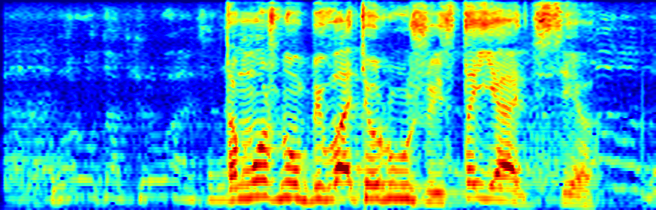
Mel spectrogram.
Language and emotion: Russian, angry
